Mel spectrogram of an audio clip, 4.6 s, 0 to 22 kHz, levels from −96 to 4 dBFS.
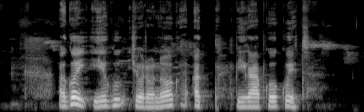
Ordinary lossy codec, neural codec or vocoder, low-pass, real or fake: none; none; none; real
